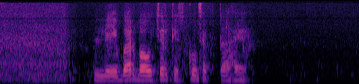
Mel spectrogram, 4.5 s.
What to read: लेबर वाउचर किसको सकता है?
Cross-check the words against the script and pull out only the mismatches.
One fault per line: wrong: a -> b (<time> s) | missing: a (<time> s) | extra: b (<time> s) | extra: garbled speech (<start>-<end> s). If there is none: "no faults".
no faults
